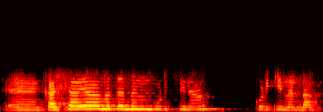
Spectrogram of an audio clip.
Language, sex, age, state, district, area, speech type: Malayalam, female, 18-30, Kerala, Kasaragod, rural, conversation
